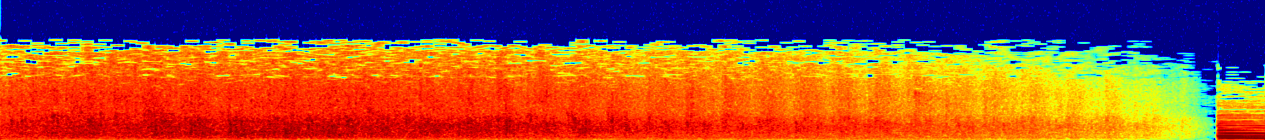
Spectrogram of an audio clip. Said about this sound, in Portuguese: Aplaudam o seu Deus.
